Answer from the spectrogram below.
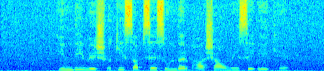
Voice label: hindi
